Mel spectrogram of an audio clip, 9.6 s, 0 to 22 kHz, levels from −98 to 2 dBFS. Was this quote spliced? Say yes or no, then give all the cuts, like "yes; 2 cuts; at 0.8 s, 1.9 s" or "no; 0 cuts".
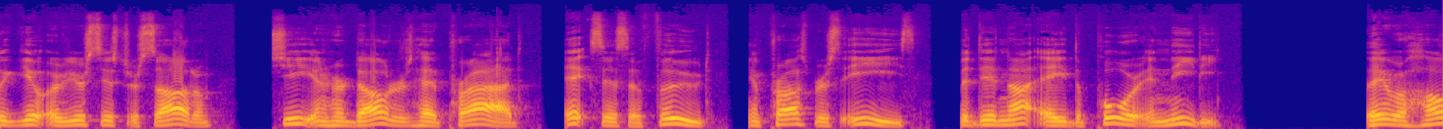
no; 0 cuts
